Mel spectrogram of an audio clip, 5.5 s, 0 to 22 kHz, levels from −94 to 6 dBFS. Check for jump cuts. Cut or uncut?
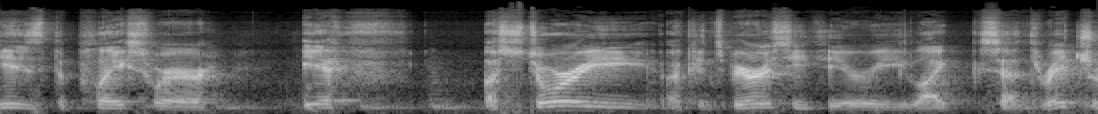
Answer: uncut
